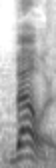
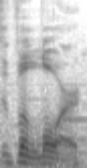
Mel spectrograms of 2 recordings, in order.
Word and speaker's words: Valor: weapon in Terraria called Valor The Valor it's a yo-yo but for some reason he always pronounces it as velor and I'm like no stop bad piss I'll get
